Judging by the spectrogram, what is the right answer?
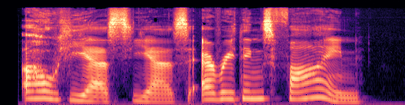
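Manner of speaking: plain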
